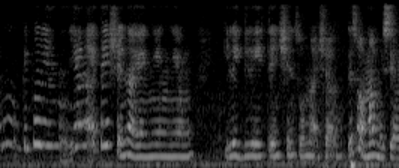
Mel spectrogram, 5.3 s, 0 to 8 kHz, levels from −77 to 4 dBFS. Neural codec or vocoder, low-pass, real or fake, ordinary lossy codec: none; 7.2 kHz; real; none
